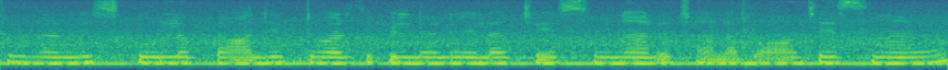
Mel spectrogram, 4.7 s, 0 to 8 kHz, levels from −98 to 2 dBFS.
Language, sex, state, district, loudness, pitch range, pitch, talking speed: Telugu, female, Andhra Pradesh, Anantapur, -14 LUFS, 210-220 Hz, 215 Hz, 115 wpm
